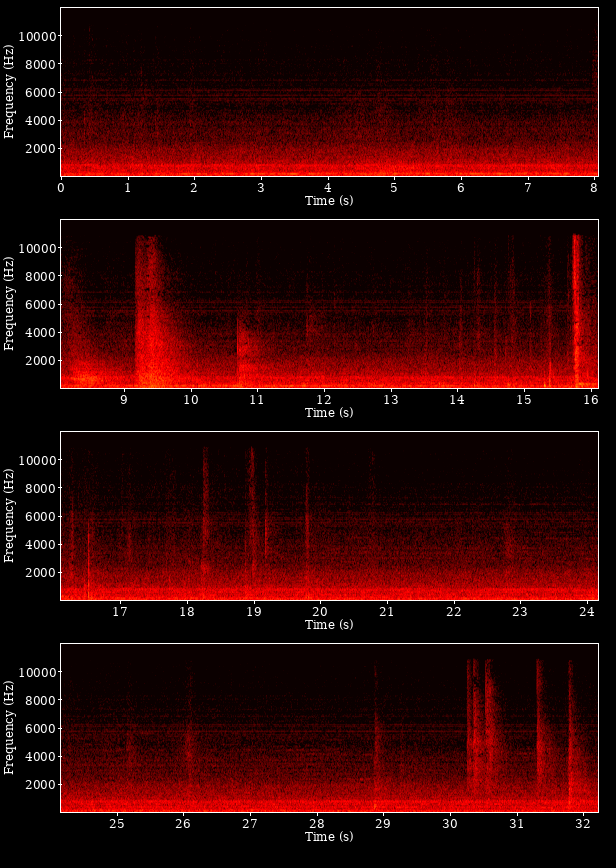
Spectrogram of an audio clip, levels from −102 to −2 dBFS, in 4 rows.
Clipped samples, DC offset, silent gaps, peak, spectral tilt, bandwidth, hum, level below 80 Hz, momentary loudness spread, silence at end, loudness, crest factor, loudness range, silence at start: under 0.1%; under 0.1%; none; -34 dBFS; -5.5 dB/octave; 10.5 kHz; none; -68 dBFS; 7 LU; 0 s; -59 LUFS; 24 dB; 7 LU; 0 s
